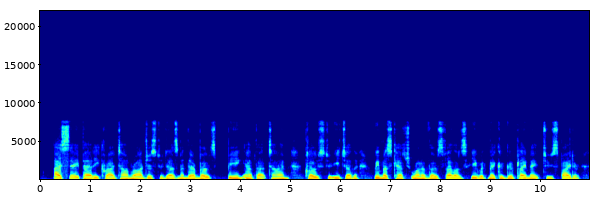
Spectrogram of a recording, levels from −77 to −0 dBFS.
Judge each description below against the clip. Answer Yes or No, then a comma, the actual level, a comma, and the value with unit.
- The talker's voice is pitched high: No, medium, 140 Hz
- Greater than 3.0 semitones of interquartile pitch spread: Yes, average, 3.6 semitones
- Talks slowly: No, average, 180 wpm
